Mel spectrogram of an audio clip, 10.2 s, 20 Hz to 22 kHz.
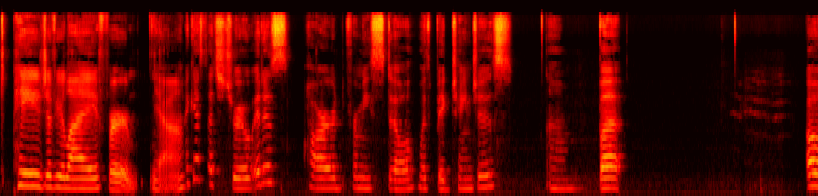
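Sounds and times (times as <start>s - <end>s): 
speech: 0.2s - 7.9s, 10.1s - 10.2s
household cat meowing: 9.2s - 9.9s.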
